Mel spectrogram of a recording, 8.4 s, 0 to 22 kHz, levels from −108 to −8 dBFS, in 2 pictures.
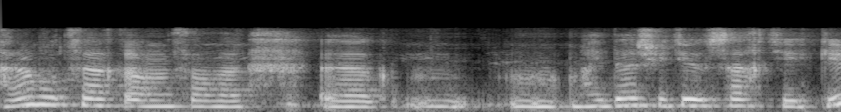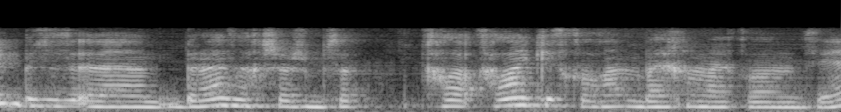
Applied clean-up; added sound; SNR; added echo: neural separator model SepFormer DNS4.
